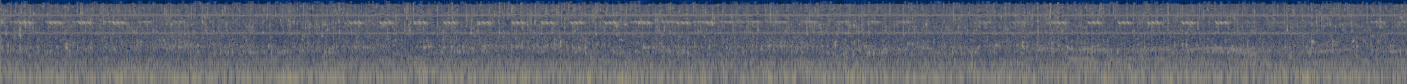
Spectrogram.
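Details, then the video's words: Cricket calling in bursts of rapid, high, evenly spaced chirps separated by quieter pauses, set against a steady background of trickling, rushing water. "Gentle Cricket Chirping"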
